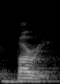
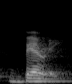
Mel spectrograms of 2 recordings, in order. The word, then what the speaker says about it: bury: I used to say bury. I mean, it looks like that, right? But this word sounds just like the berry in strawberry. So, once again, bury.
